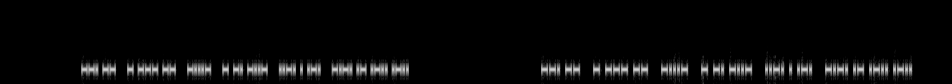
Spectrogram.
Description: Morse code, heard as a keyed tone, about 59 wpm, 700 Hz. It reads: GM TOM <BT> TNX FER CALL GM TOM <BT> TNX FER CALL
